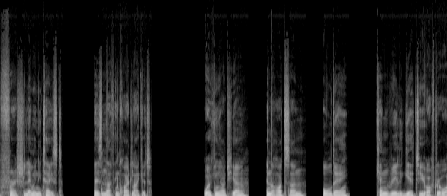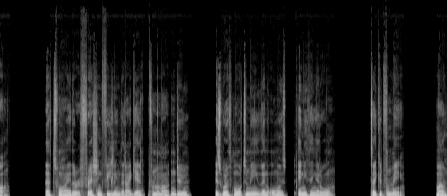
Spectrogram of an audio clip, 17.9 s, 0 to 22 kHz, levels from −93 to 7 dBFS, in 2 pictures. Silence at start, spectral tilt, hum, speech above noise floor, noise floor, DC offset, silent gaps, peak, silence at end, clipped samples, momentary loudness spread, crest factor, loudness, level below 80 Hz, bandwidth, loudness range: 0 s; -6.5 dB/octave; none; over 70 dB; under -90 dBFS; under 0.1%; 3.18-3.98 s, 9.29-9.74 s, 12.88-13.18 s, 15.78-16.22 s, 17.16-17.56 s; -2 dBFS; 0 s; under 0.1%; 9 LU; 20 dB; -22 LUFS; -38 dBFS; 15.5 kHz; 4 LU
